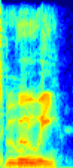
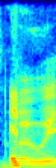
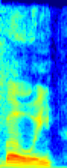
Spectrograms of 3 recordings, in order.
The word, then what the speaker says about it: Bowie: And they pronounce it buoy. They don't pronounce it Bowie.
